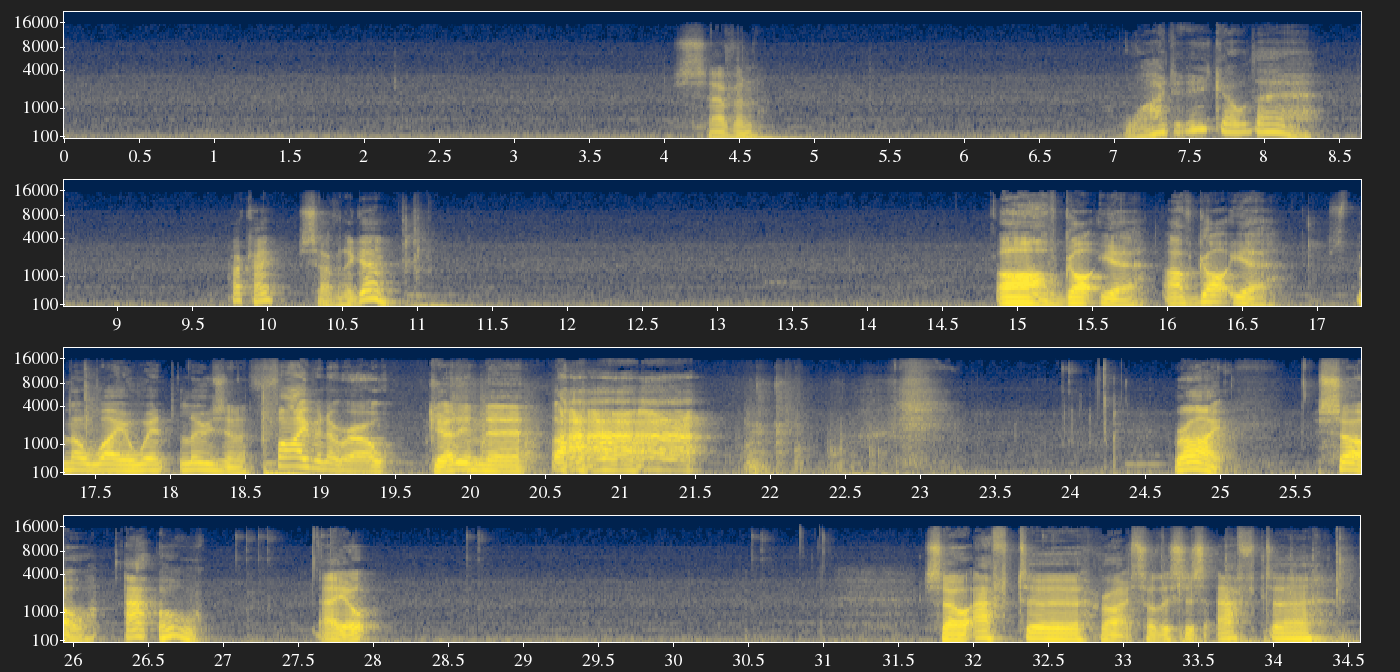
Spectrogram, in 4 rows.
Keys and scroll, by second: 4.5 7, 11.0 Return, 17.5 6, 18.6 Return, 33.5-34.5 typing.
